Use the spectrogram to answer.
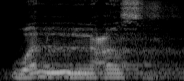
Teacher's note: یہاں صاد بھی پر ہے، والعصر، اور را بھی پر پڑھیں گے، اس لیے کہ را ساکن ما قبل صاد ساکن اور عین پر زبر ہے، اس وجہ سے را کو پر کریں گے.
